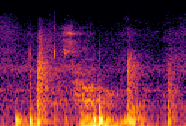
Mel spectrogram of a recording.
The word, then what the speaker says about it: 사모: 여기는 원래 식모가 아니고 사모입니다. 이건 사로 읽으셔요. 사모.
